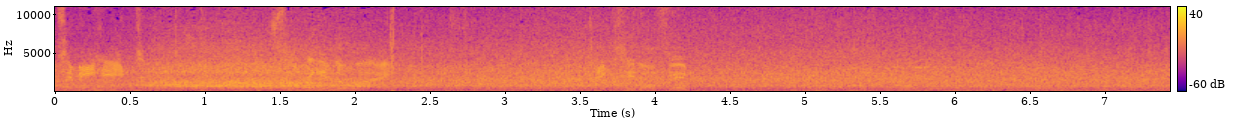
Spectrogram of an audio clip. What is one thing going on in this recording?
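A large stadium crowd roars steadily, swelling briefly near the start.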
